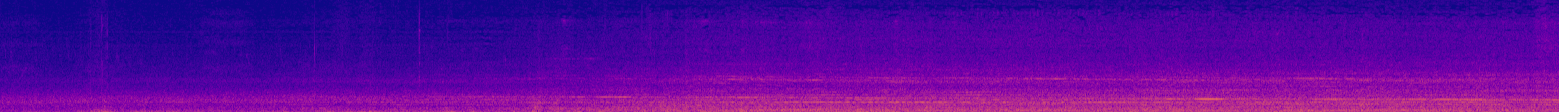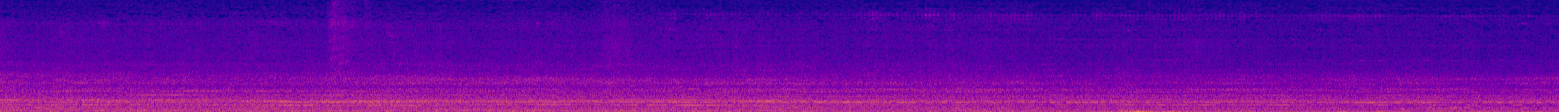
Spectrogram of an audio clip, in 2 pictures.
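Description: A red DB Regio electric multiple unit passing on the tracks. It grows louder over the first several seconds into a steady rumble of wheels on rail, with its electric drive whining in several tones that slowly fall in pitch. A single sharp knock comes near the end.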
